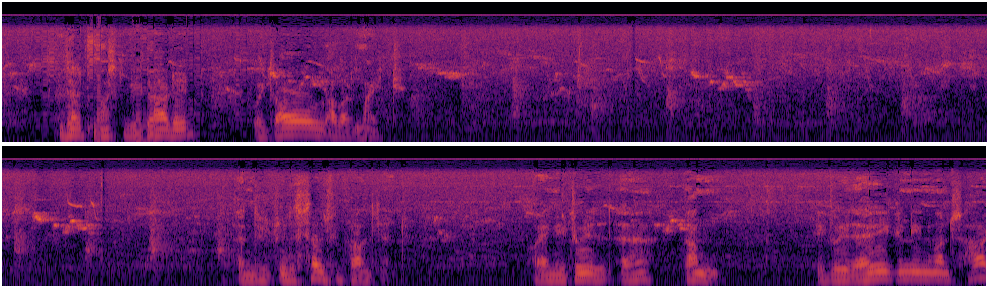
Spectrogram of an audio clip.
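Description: An elderly man talks calmly, with long pauses, close by.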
